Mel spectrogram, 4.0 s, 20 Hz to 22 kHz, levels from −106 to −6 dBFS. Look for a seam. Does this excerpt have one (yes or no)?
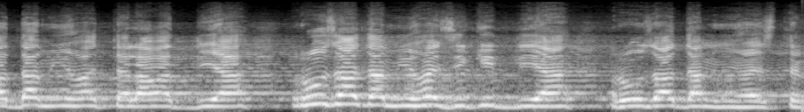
no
